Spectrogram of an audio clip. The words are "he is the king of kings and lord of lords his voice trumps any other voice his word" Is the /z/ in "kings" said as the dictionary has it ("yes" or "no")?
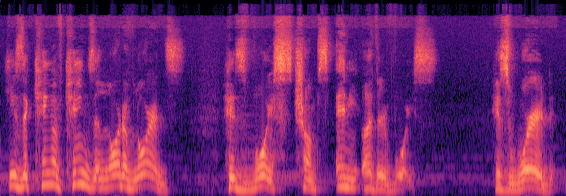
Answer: yes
